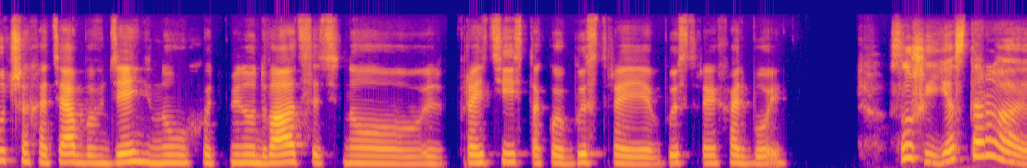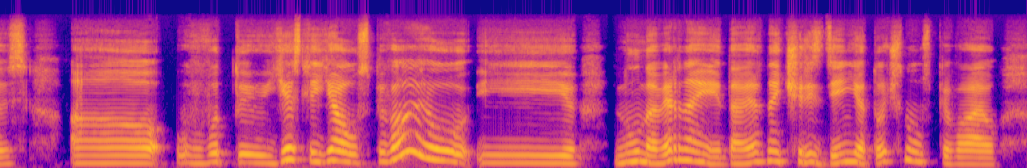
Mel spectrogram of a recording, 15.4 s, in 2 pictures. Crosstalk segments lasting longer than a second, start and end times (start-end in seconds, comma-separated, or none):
none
